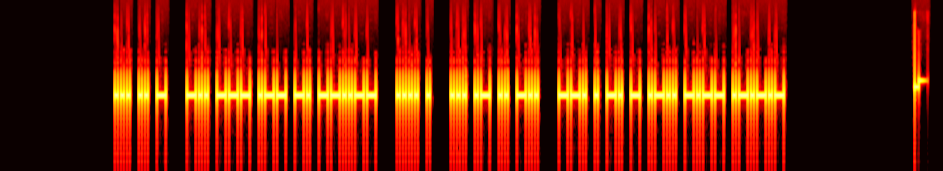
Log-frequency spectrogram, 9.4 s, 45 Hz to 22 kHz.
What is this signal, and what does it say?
Morse code, heard as a keyed tone, about 40 wpm, 700 Hz. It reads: SIT DOWN, HE SAID GENTLY.
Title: Sentences from Top 1500 Words 40wpm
